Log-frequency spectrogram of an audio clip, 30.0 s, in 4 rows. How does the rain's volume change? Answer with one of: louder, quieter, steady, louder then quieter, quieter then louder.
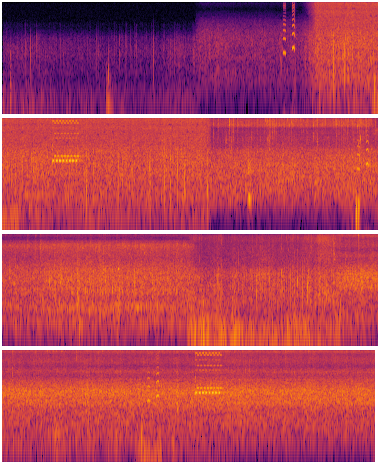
louder.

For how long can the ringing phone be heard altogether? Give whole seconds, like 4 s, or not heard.
4 s.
